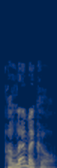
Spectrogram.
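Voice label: "polemical", British English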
